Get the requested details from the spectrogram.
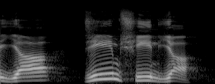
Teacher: یہاں پر زبر ہے، یا متحرکہ یا لین جو ادا ہوتے ہیں زبان کا درمیان اوپر کے تعلق کے درمیان سے، زبان کے درمیان حصے اور اوپر کے تعلق کے درمیان حصے سے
